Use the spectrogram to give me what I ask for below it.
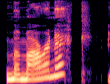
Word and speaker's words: Mamaroneck: Mamaroneck? – Yeah.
